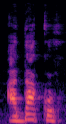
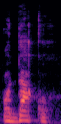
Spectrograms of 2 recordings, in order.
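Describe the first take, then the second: First: The name starts with an a vowel. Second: The name starts with an o vowel. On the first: "Le A ou le O, ça, ce n'est que la voyelle" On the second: "Le A ou le O, ça, ce n'est que la voyelle"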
